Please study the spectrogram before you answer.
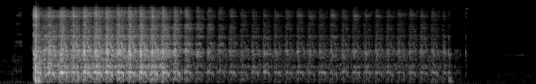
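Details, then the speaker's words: Thai small motorbike that stood a long time and wouldn't start, running after fuel was fed to the carburetor: a harsh, rattly, loud pulsing roar; the owner suspects a worn bearing. A clogged two-stroke oil hose was later found, and the pump was fine. "มันยังไม่เข้าคาบูแล้วติดแต่ว่าเครื่องดัง[เสียงหัวเราะ]มากน่าจะดังแบบลูกปืนคอด้วยนะครับผมนะ"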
